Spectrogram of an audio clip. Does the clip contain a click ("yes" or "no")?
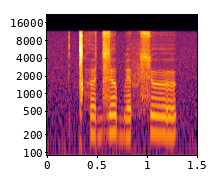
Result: yes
